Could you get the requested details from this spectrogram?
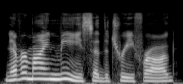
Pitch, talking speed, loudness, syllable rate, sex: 195 Hz, 230 wpm, -14 LUFS, 4.7 syllables/s, female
